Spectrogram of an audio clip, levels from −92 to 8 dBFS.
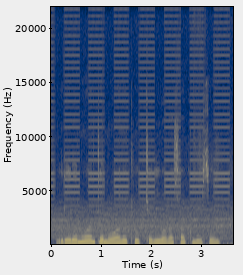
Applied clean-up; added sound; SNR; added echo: none; Train + Alarm; 16 dB; none.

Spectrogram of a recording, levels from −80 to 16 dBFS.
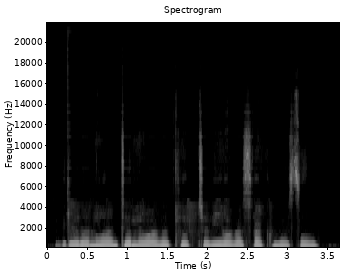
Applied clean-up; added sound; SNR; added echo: neural mask model DeepFilterNet 3.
